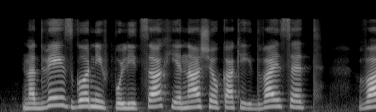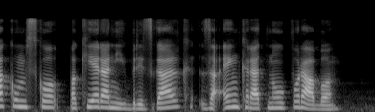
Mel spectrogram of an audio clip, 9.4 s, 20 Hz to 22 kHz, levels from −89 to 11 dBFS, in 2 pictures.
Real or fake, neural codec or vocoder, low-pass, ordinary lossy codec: fake; codec, 24 kHz, 1.2 kbps, DualCodec; 10.8 kHz; MP3, 96 kbps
